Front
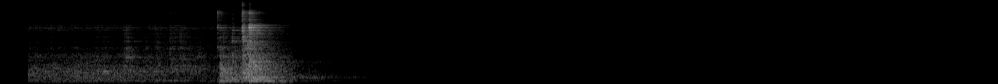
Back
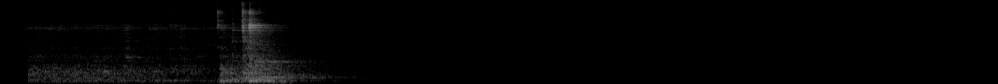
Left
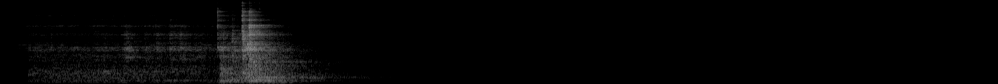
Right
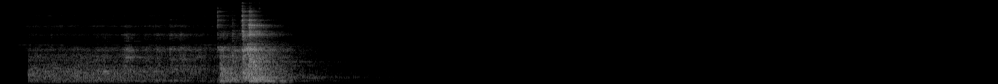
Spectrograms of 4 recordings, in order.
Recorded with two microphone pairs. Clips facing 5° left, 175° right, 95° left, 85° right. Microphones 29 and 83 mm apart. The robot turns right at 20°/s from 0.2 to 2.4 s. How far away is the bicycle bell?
No bicycle bell in this recording.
